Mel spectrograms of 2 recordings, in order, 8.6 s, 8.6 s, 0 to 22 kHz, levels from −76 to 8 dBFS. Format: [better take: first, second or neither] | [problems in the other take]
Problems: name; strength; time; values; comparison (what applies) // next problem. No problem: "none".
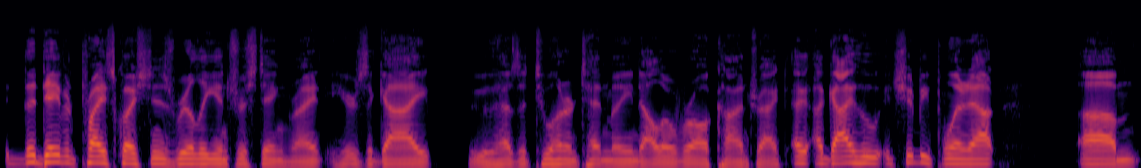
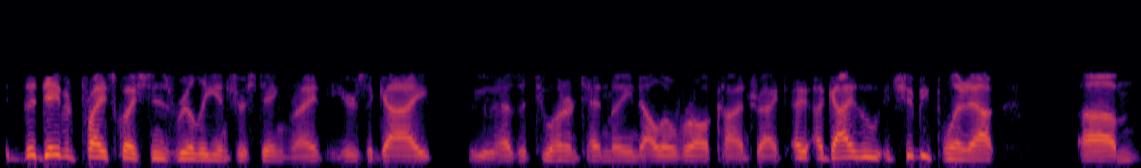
first | phone-call audio; poor line; nothing above 3.5 kHz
